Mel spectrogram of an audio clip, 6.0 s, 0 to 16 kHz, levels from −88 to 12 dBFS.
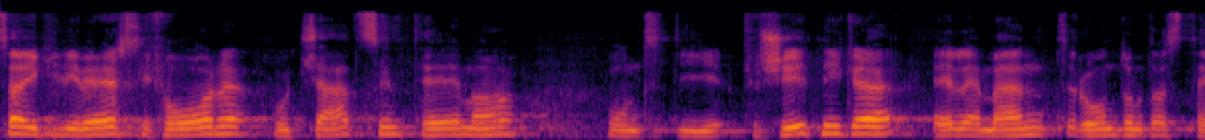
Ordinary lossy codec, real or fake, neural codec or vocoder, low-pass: none; fake; codec, 24 kHz, 3 kbps, HILCodec; 10.8 kHz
